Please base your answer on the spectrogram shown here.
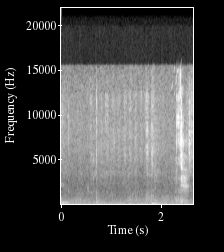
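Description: Chalk or marker scratches across a board during a Hindi lecture on the endocrine system, a faint, steady scrawl of short strokes with no talking.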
